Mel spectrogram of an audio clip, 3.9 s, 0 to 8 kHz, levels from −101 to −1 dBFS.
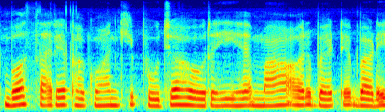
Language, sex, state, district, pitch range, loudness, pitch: Hindi, female, Punjab, Pathankot, 180-195 Hz, -17 LUFS, 185 Hz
